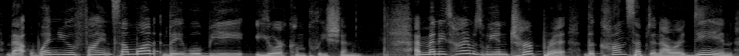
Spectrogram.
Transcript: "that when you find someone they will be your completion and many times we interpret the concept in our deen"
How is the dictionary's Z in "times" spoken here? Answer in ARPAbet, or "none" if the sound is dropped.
Z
